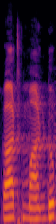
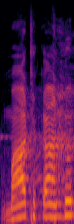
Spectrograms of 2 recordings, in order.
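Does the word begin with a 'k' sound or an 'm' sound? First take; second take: k; m. First: The word begins with a 'k' sound. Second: The word begins with an 'm' sound. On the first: The speaker calls it right. "काठमांडू कहा होगा" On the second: The speaker calls it wrong. "माठ कांडू नहीं"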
